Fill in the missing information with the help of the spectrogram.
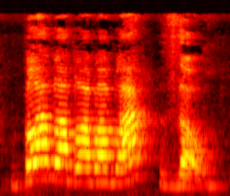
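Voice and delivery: falling though at the end. Shown as a demonstration. Teacher showing where though goes, falling at the end. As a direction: drop your voice on the final though. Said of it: "Lá no final".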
